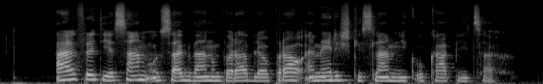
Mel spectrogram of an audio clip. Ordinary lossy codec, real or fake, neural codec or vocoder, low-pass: none; fake; codec, 44.1 kHz, 7.8 kbps, DAC; none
